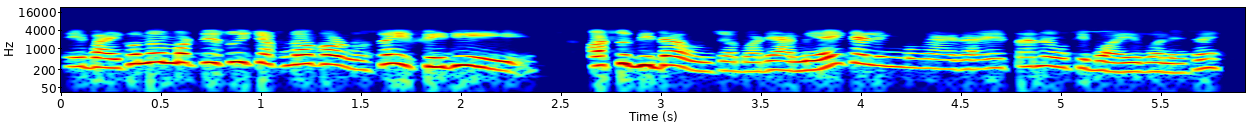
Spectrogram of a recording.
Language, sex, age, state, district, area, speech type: Nepali, female, 30-45, West Bengal, Kalimpong, rural, conversation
